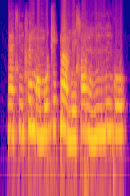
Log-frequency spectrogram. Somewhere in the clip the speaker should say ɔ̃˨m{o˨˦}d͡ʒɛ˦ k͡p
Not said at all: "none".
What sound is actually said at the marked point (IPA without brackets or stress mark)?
o˨˦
